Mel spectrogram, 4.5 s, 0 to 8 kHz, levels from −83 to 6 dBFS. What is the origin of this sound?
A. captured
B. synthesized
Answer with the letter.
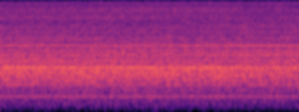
A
